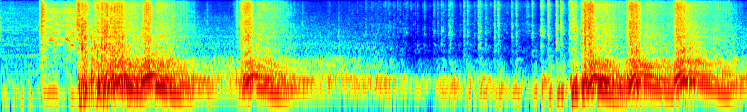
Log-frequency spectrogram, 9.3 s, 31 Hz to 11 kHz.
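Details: Turbo LS-swapped Fox body Mustang, first start after new AN fuel lines and fuel pump, open exhaust: loud V8 with sharp throttle blips rising and falling, catching cleanly and settling between revs, no leaks; normal running.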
